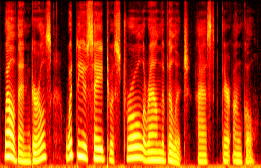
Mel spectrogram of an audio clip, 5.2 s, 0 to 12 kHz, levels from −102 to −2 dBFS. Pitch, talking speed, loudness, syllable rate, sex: 180 Hz, 185 wpm, -19 LUFS, 4.7 syllables/s, female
